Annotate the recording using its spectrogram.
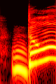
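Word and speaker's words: दो: ദോ എന്നാണ് പറയുന്നത് അല്ലെ ദ എന്ന് പറയുന്ന ശബ്ദത്തിന്റെ കൂടെ നമ്മൾ എന്ത് ചെയ്തു ഓ എന്നുള്ള ചിഹ്നം നമ്മൾ പ്രയോഗിച്ചു അല്ലേ ഓ എന്ന് പറയുന്ന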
